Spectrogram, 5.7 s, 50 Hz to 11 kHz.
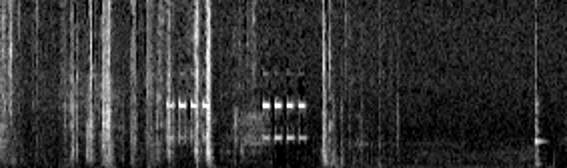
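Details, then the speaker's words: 1999 Honda Civic at key-on after a cold night: clicks, then a faint steady low hum for about two seconds as the fuel pump primes normally; car won't start cold, starts fine warm, hesitates on acceleration. "so that was the sound of the fuel pump engaging"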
